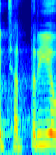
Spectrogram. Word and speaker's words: क्षत्रिय: ठीक है, हाँ, वो क्षत्रिय, तुम आज छत्री नहीं बोलेंगे, छत्री बोलो और क्षत्रिय बोलो। हाँ, तो वहां पे छा का उच्चारण और क्लियर है।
